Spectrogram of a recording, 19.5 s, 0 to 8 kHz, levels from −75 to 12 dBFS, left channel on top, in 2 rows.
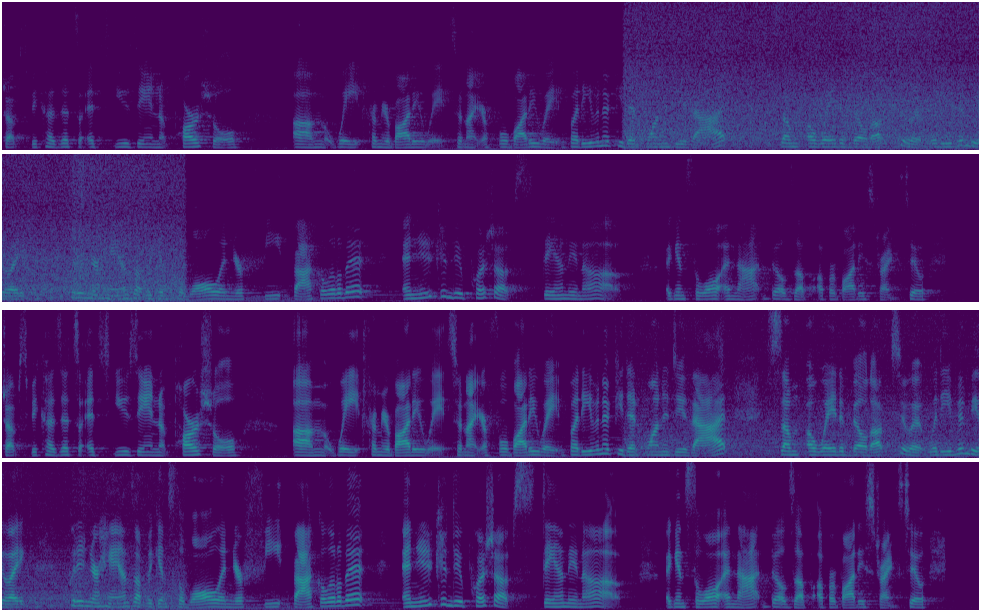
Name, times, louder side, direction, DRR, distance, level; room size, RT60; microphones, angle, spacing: voice 1, 0.0-2.3 2.9-13.4 13.8-19.2, right 6 dB, 80° right, 19 dB, 0.6 m, -38 dB
sound 1, 4.2-14.0, right 1 dB, 45° right, 2.4 m, -62 dB
sound 2, 6.2-11.6, left 6 dB, 85° left, 0.9 m, -43 dB
15.5 x 8.2 x 9.6 m, 0.87 s
head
